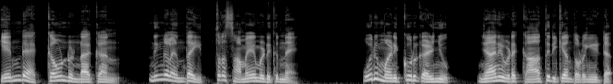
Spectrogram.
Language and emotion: Malayalam, angry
